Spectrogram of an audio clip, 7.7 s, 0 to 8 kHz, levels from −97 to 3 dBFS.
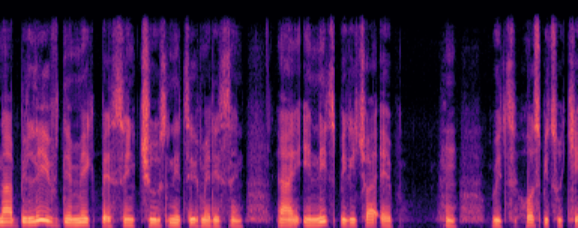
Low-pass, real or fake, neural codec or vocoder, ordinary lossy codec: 7.2 kHz; fake; vocoder, 24 kHz, 100 mel bands, Vocos; none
